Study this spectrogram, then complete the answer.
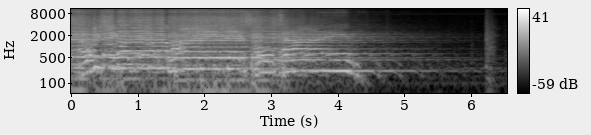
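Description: A synthesizer keyboard plays a loud chord melody, then rings out and fades.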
